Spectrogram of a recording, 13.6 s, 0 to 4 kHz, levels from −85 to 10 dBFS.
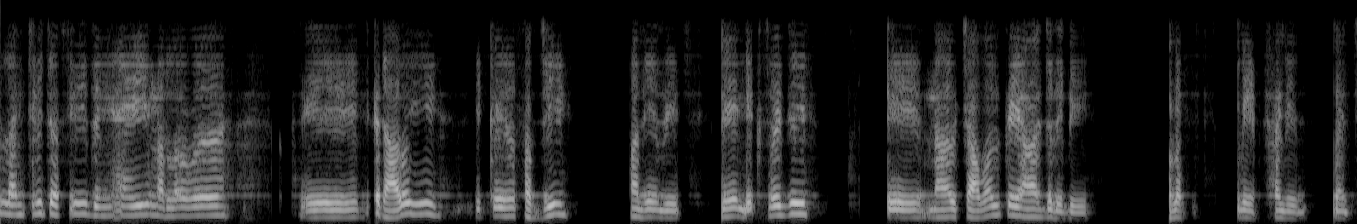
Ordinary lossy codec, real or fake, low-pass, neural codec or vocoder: none; fake; 3.6 kHz; codec, 24 kHz, 1 kbps, SNAC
